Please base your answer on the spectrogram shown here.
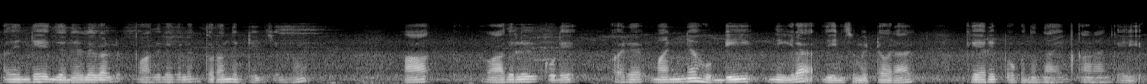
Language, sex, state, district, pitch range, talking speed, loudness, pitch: Malayalam, male, Kerala, Kollam, 105-115 Hz, 85 wpm, -18 LUFS, 110 Hz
